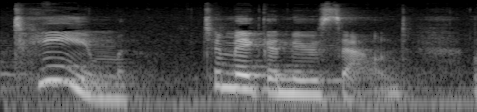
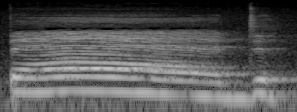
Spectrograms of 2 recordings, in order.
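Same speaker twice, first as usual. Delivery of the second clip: read slowly; 2 semitones lower than usual. Shown as a demonstration. Teacher sounding out a word for learners, slowly. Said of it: "Let's read it slowly".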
